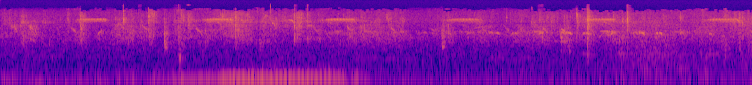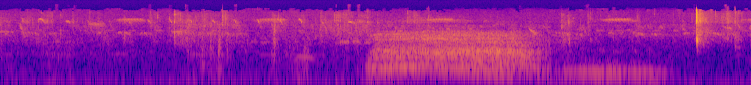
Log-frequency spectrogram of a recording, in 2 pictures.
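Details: Elephant from a herd outside a tent at night in Tarangire National Park, Tanzania, giving a deep purring rumble that lasts about two seconds, later a louder, broader rumbling burst, with steady insect-like chirps and faint bird calls behind.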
